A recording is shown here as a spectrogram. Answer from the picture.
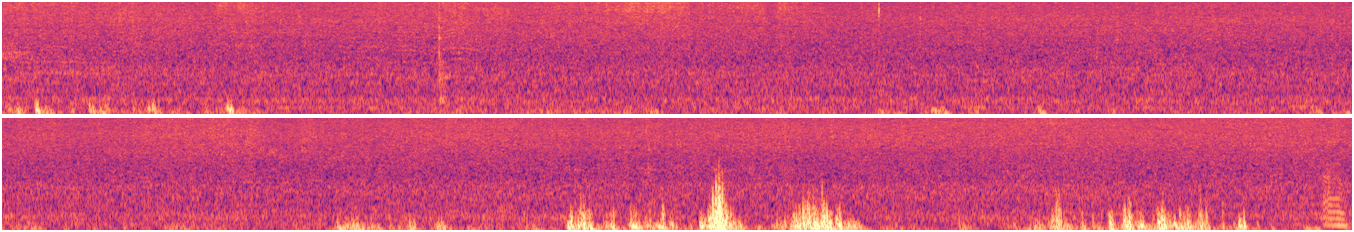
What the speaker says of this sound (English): bees all over my hands, so I'm trying not to push down on them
